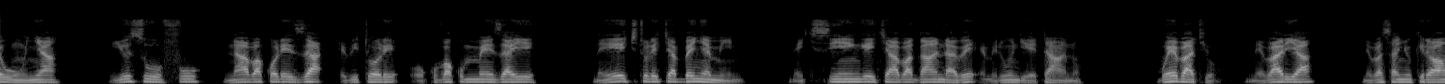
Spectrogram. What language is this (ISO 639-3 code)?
lug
